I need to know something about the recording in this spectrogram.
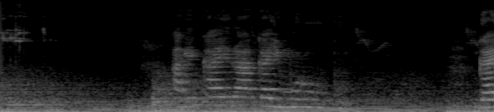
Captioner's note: foreign language in the distance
